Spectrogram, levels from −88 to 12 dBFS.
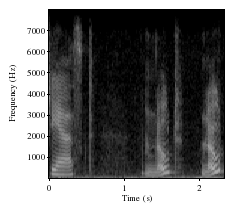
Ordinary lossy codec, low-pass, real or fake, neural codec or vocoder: Opus, 24 kbps; 7.2 kHz; real; none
